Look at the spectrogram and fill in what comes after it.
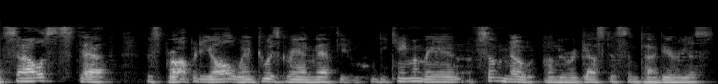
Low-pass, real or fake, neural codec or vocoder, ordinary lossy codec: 7.2 kHz; fake; codec, 44.1 kHz, 2.6 kbps, SNAC; MP3, 24 kbps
